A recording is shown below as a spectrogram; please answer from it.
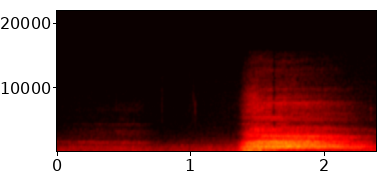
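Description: A man takes one loud, sharp breath about one and a half seconds in, after a moment of quiet.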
